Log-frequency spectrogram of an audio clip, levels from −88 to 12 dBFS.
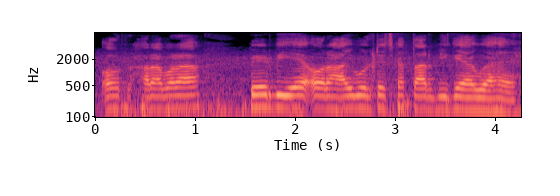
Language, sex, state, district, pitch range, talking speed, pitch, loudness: Hindi, male, Uttar Pradesh, Lucknow, 140-155 Hz, 210 wpm, 145 Hz, -14 LUFS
